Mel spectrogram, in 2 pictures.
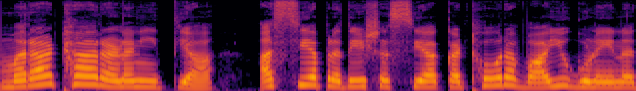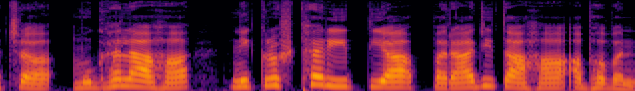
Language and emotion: Sanskrit, neutral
